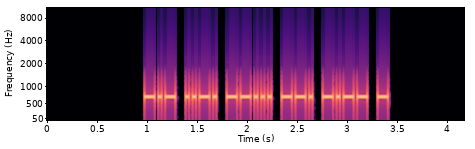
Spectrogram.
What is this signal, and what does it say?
Morse code, heard as a keyed tone, about 34 wpm, 700 Hz. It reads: KF7GYT
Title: USA Call Signs 35wpm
